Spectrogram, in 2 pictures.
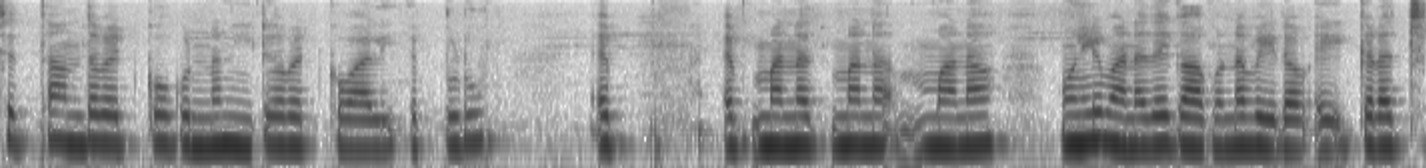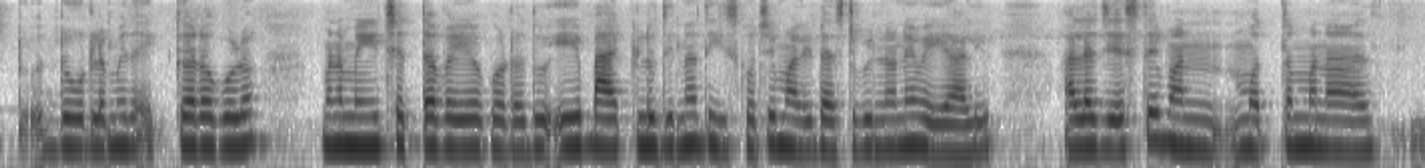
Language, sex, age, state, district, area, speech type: Telugu, female, 18-30, Telangana, Medchal, urban, spontaneous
